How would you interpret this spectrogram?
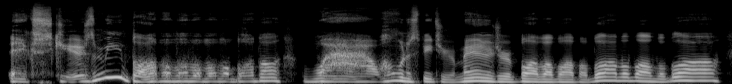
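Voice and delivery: loud, droning blah-blah rant; mock yelling customer. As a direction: imitate an irate customer ranting nonsense. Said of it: "He was just, like, yelling at me".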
